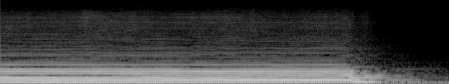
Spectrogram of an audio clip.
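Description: A ship's horn sounding one long, steady, deep blast that stops about three and a half seconds in and dies away.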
